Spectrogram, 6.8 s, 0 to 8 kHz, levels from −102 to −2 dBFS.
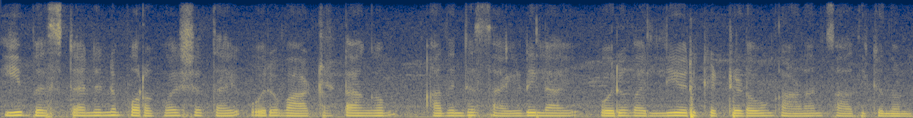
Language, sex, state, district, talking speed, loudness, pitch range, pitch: Malayalam, female, Kerala, Kollam, 140 wpm, -20 LUFS, 170-185 Hz, 175 Hz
